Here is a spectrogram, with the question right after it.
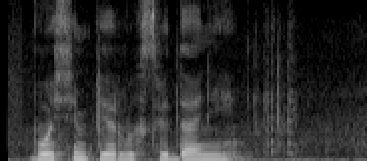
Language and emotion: Russian, neutral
